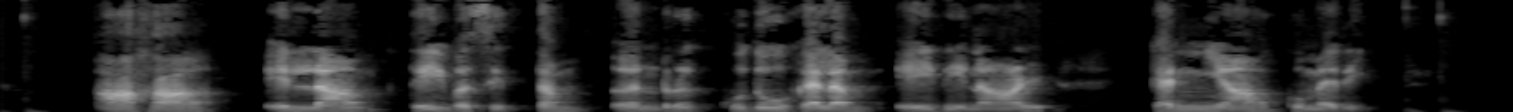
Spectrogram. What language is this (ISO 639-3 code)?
tam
